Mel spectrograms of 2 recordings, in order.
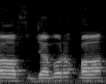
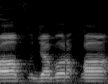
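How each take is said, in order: No difference in how they are said.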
